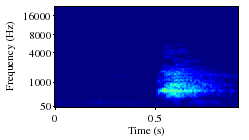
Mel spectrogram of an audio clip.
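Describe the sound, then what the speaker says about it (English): One short dog bark plays as a sound effect, a single quick woof that fades out, alone and fairly faint against silence. "I got a dog too."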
